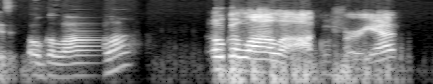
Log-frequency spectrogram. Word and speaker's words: Ogallala: So teach me right quick, how do I say, is it Ogallala? Ogallala aquifer, yep. Ogallala. Oh, wow. Just like it said, like it's spelled.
